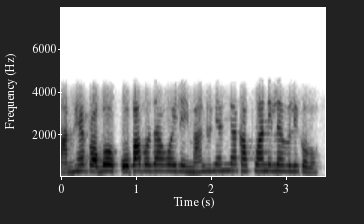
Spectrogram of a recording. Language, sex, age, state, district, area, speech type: Assamese, female, 18-30, Assam, Dhemaji, urban, conversation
